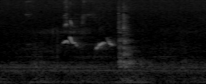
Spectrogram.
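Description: Budgerigar giving two faint short chirps about two-thirds of a second and a second in, followed by a brief scratchy noise.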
